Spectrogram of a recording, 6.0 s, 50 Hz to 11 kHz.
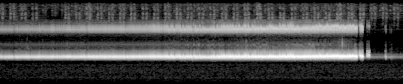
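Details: Pteronemobius lineolatus, the Striped Marsh-cricket, singing in Maggia, Switzerland, 1 September 2023, via ultrasound detector: an unbroken high-pitched trill with a fainter upper overtone, holding steady for five seconds before cutting off abruptly into quiet.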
